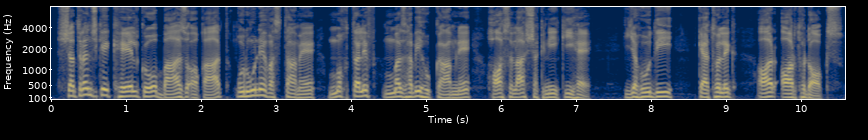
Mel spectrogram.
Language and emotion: Urdu, neutral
